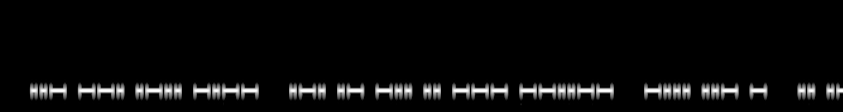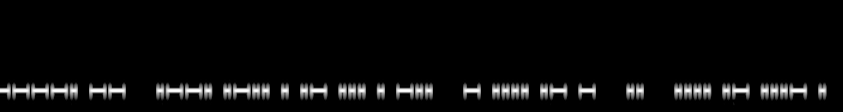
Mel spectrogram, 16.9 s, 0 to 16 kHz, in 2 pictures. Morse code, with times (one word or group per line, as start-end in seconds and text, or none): 0.3-2.6 UGLY
2.9-6.1 RADIO,
6.5-7.7 BUT
8.0-9.7 I'M
10.0-12.8 PLEASED
13.1-14.4 THAT
14.7-14.9 I
15.2-16.7 HAVE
